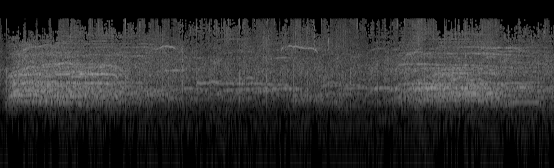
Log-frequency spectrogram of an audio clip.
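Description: A large crowd claps and cheers continuously after being invited to make any sound they want, with whoops and shouted voices rising over dense applause, swelling loud at the start and again near the end.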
